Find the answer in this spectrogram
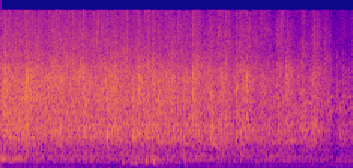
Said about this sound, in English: Are you clapping hands for Jesus, somebody?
